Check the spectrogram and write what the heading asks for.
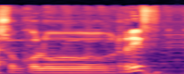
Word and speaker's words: Oculus Rift: Bueno, ya lo conoces, estuvo correcto la semana pasada, que nos presentó la Oculus Rift, ¿lo he dicho bien? – Sí.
